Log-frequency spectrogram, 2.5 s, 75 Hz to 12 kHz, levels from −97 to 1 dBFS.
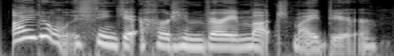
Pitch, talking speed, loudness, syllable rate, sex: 215 Hz, 245 wpm, -17 LUFS, 4.9 syllables/s, female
